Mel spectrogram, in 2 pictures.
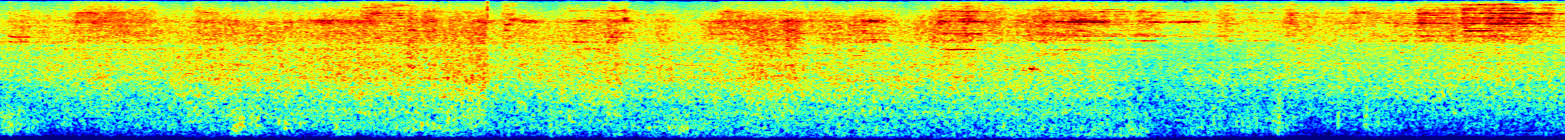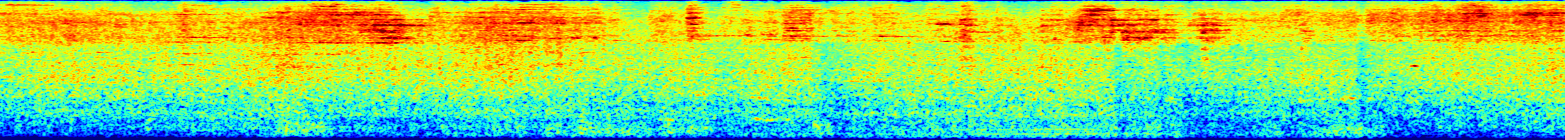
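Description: Loaded coal hopper cars of a freight train rolling past in a steady stream, their wheels clattering over the rails, with high wheel squeal now and then. Wind buffets the microphone.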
